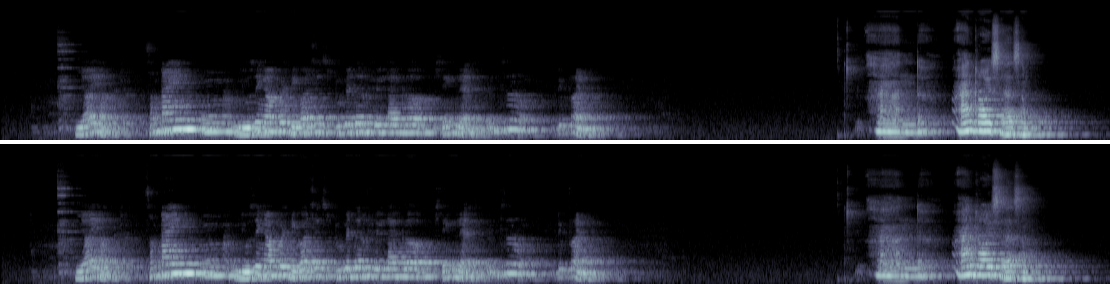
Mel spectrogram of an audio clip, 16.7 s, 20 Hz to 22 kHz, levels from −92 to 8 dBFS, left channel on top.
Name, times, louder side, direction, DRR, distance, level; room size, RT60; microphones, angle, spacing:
voice 1, 0.9-1.9 2.2-6.3 6.6-8.0 8.3-8.8, left 1 dB, 20° right, -1 dB, 1.0 m, -24 dB
voice 2, 13.0-13.9 14.3-15.4, left 3 dB, 40° left, 5 dB, 0.5 m, -21 dB
8.7 x 3.0 x 4.3 m, 1.4 s
head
